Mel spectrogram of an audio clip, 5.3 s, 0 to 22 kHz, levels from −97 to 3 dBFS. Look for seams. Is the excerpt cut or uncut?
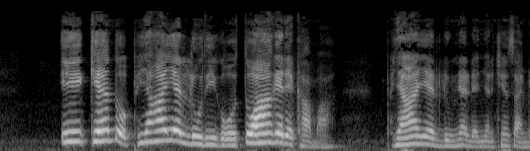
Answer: uncut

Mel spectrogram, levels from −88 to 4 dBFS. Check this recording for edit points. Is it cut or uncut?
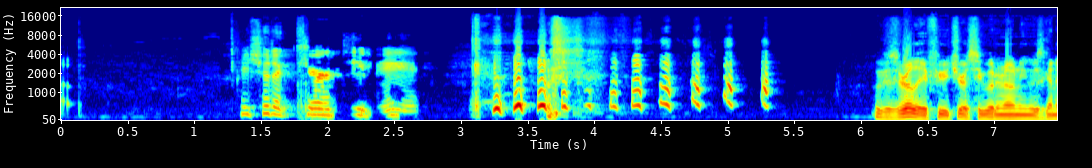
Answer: uncut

